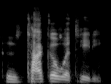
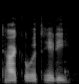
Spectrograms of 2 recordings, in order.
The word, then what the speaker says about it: Taika Waititi: The guy who directed or who's Taika Waititi.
